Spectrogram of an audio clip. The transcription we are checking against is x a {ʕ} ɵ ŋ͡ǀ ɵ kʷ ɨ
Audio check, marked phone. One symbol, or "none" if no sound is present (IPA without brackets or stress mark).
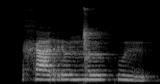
r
